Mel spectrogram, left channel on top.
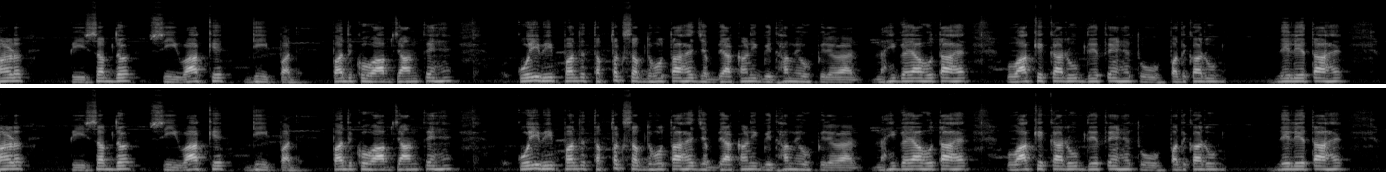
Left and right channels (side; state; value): both; normal; correlation 0.92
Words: बी शब्द, सी वाक्य, डी पद। पद को आप जानते हैं, कोई भी पद तब तक शब्द होता है जब व्याकरणिक विधा में वो प्रयोग नहीं गया होता है। वाक्य का रूप देते हैं तो पद का रूप ले लेता है।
